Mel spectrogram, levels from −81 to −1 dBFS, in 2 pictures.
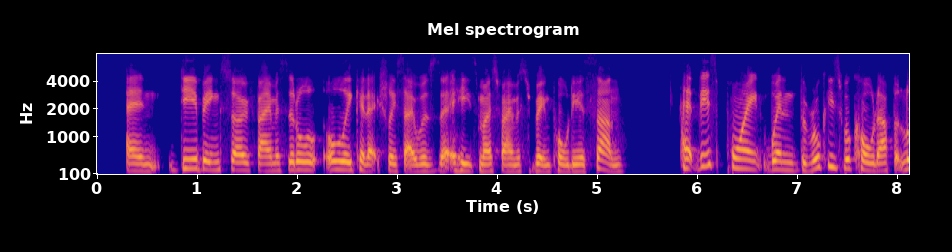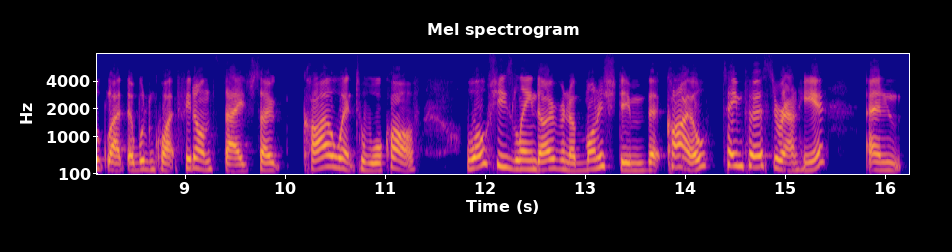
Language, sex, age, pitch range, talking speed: English, female, 20-39, 190-275 Hz, 220 wpm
